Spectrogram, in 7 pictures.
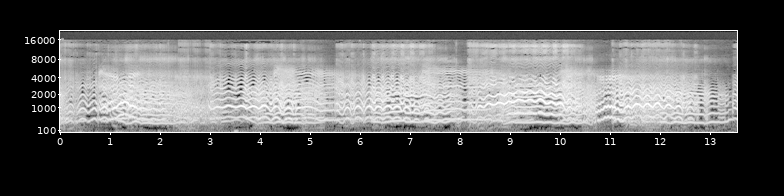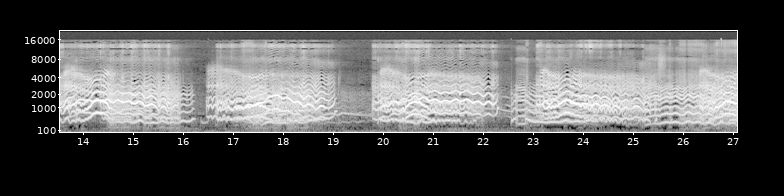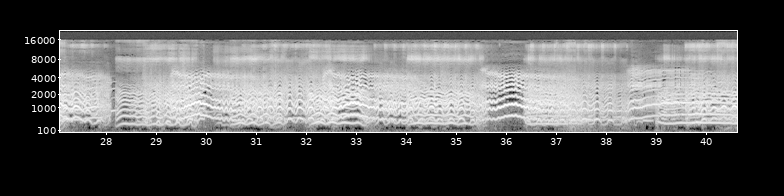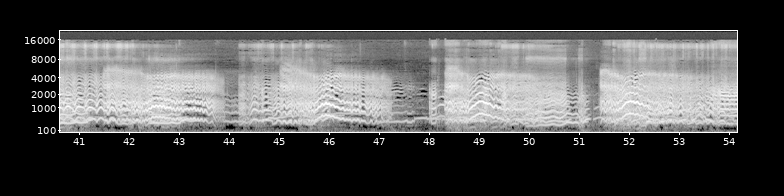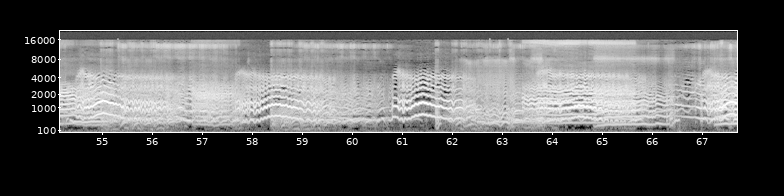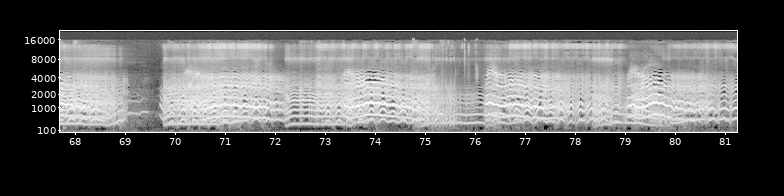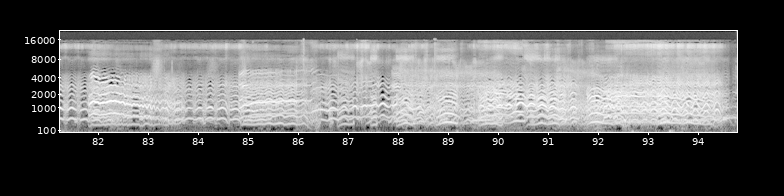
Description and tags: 9 little ones
Our neighbors got 9 labrador retrievers yesterday, and this is what they sound like.
I think they sound more like dolphins than dogs..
